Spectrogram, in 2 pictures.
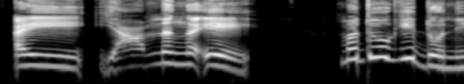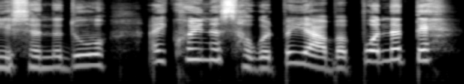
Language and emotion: Manipuri, disgusted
